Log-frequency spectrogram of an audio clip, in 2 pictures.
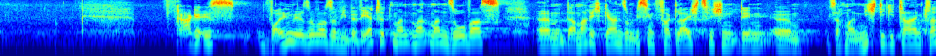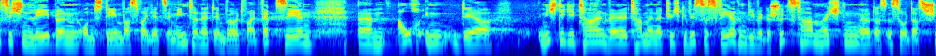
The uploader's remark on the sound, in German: Auf dem Magenta Security Kongress 2018.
